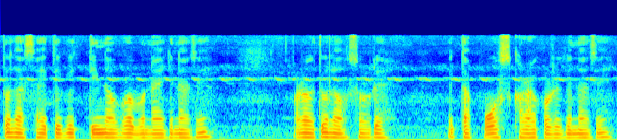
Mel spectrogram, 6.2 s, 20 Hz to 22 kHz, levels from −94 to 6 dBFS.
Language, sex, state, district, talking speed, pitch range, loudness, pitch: Nagamese, male, Nagaland, Dimapur, 175 wpm, 105-120 Hz, -21 LUFS, 110 Hz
